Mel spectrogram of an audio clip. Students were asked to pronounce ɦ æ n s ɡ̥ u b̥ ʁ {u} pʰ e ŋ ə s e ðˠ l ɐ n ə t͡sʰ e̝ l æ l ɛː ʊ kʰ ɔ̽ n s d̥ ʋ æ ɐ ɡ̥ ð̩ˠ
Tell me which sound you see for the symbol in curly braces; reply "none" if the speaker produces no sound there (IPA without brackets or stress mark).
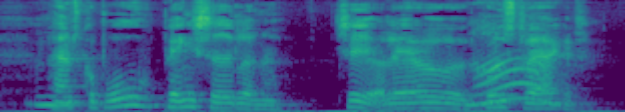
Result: uː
